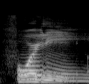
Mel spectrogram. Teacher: even though there's a t we usually make a d sound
